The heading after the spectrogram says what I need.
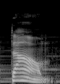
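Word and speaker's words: דם: For example, red in Hebrew looks like this, and it's pronounced Adom, while blood looks like this, and is pronounced Dam.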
